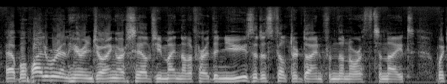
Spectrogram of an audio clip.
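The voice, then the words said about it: Northern Irish accent. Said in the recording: “I am from the north... the northern accent was recently voted the world's sexiest accent”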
